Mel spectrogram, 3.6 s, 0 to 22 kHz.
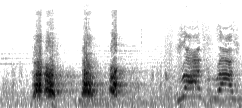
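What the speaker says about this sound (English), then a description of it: "I like the doggy." A dog in Dragon Age 2 gives several short barks close up, then a pair of whimpering yips, with a voice talking over the game sounds.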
